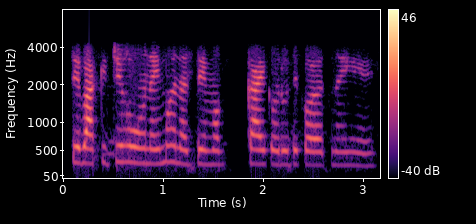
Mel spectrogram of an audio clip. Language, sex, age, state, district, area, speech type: Marathi, female, 18-30, Maharashtra, Nashik, urban, conversation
